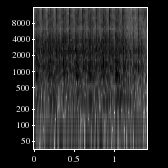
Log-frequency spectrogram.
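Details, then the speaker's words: 1996 Yamaha G14 gas golf cart that won't start after sitting over winter: quick, even chuffing about six per second as it turns over, never firing despite choke or throttle — crank no start. "this one here is a crank no start so no amount of choke or throttle"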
